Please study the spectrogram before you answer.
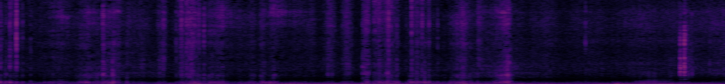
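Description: Long fingernails scratch the black pebbled leather surface of a small handbag, making a run of soft, dry rasping scrapes in short, uneven bursts. A steady low hum sits underneath throughout the quiet clip.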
